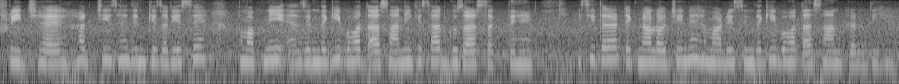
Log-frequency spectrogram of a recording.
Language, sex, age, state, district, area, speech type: Urdu, female, 30-45, Uttar Pradesh, Aligarh, urban, spontaneous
